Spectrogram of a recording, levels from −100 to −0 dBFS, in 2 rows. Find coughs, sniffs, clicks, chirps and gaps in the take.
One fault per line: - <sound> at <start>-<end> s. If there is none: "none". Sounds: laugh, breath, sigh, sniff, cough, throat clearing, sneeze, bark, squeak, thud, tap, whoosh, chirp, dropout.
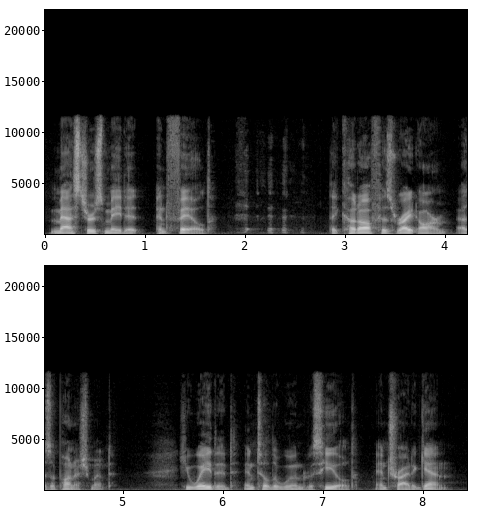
- laugh at 1.9-2.6 s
